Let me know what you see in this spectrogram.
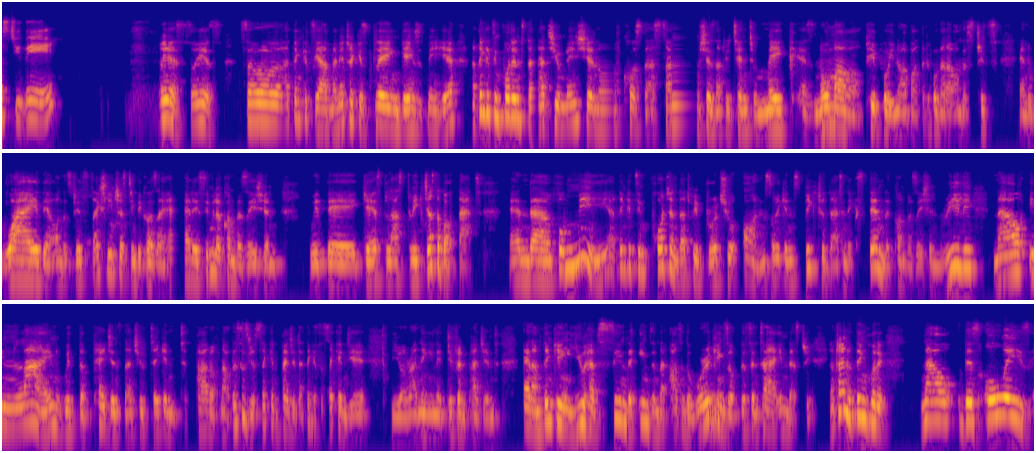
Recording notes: The series is webcast via Zoom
